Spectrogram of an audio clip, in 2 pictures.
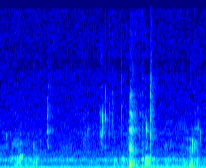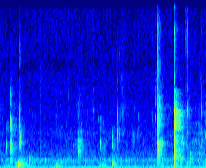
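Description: Close-up eating sounds of fufu with okra soup: wet chewing and lip smacks, heard as scattered short clicks, the loudest cluster a little before the end.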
